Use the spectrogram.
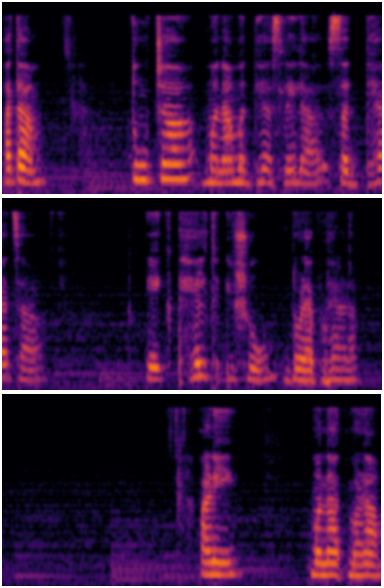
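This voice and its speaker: A woman leading a guided meditation in a soothing, instructional way, leaving pauses between phrases. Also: fairly high pitch, steady tone, a bit bright. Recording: background music under voice. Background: music.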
